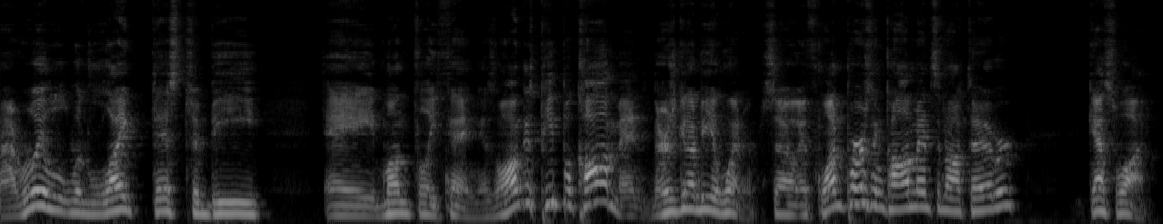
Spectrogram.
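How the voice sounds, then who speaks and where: A man with a cold hosts a laid-back sports card vlog, coughing here and there between his thoughts. His delivery is rambling and excitable, padded with fillers, and his pitch swings widely from high to low. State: getting over a cold, coughing. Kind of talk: casual vlog commentary.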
